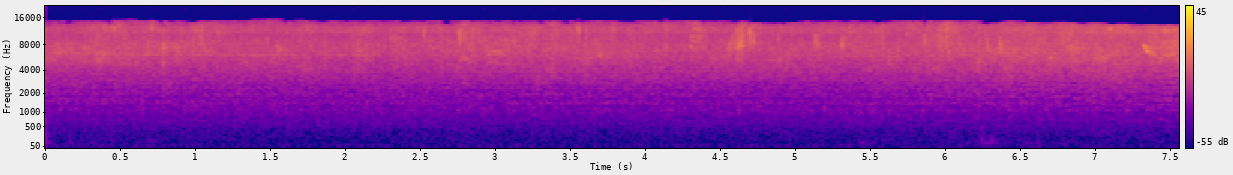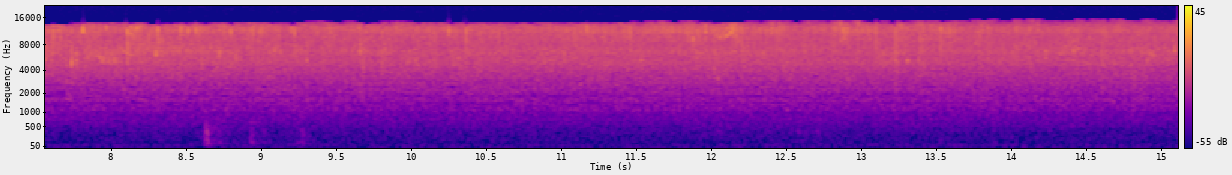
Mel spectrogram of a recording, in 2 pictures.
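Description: Stuffed okra frying in oil in a nonstick pan: a steady sizzle with fine crackling, and a couple of soft knocks about six and nine seconds in.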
